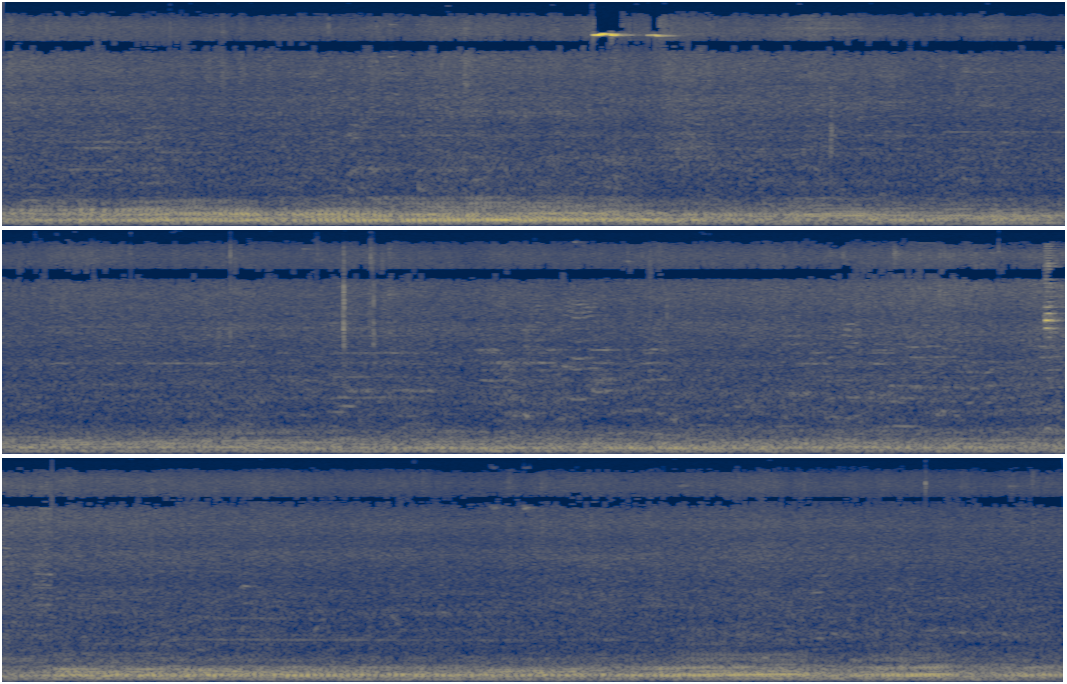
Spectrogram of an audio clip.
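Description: A steady low rumble, of the kind road traffic makes, louder for a few seconds soon after the start and again over the last third, with a few faint clicks in the middle.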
